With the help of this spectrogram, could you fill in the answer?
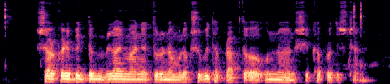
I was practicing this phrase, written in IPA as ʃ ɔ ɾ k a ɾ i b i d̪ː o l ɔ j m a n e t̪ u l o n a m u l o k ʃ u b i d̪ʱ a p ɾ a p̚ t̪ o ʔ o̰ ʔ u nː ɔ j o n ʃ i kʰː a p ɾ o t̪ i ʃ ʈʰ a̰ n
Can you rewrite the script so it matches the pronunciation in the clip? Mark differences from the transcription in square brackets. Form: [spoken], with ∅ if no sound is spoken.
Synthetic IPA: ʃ ɔ ɾ k a ɾ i b i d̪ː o l ɔ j m a n e t̪ u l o n a m u l o k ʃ u b i d̪ʱ a p ɾ a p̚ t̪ o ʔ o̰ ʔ u nː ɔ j o n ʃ i kʰː a p ɾ o t̪ i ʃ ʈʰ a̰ n

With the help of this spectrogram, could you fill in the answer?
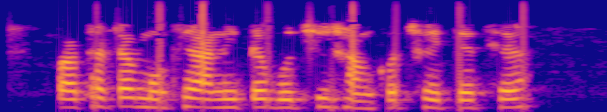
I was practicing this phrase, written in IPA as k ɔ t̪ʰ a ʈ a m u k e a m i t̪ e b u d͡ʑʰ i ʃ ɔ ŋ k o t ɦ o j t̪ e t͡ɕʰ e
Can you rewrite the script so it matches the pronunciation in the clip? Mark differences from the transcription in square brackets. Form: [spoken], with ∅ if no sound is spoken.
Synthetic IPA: k ɔ t̪ʰ a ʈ a m u [kʰ] e a [n] i t̪ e b u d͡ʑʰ i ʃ ɔ ŋ k o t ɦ o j t̪ e t͡ɕʰ e

